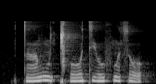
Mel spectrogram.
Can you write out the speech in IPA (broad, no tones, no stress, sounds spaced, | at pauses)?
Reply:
t ɐ̃ v ũ ǀʰ o tʲ o xʷ ã s o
